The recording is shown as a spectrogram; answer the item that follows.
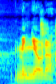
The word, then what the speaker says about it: Mignogna: We're speaking tonight with Vic Mignola? Mignogna. Mignola? uh, uh, Mike you, Mignola. – You... Mike Mignola. Vic Mignogna. – Mignogna. – Yes.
